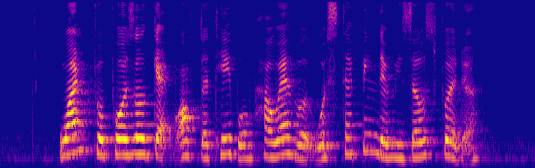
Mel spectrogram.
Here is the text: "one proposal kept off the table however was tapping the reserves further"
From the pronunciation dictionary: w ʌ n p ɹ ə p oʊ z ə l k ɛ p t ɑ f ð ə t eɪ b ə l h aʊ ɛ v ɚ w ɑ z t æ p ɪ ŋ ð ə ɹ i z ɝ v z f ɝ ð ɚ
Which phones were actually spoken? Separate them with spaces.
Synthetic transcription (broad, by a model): w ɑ n p ɹ ə p oʊ z ə l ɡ ɛ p ɑ f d ə t eɪ b ə l h aʊ ɛ v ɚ w ɑ s t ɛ p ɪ ŋ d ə ɹ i z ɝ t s f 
